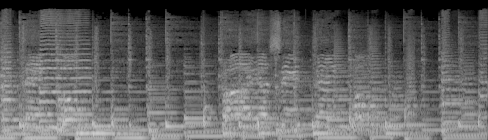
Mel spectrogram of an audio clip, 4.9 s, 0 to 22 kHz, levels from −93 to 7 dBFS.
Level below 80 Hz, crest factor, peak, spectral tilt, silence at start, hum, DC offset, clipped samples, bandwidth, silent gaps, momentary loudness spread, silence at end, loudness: -30 dBFS; 14 dB; -6 dBFS; -5 dB/octave; 0 s; none; under 0.1%; under 0.1%; 17 kHz; none; 8 LU; 0 s; -21 LUFS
